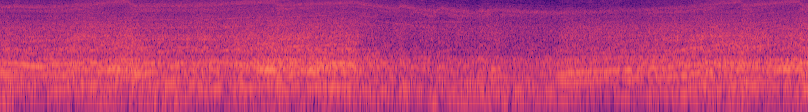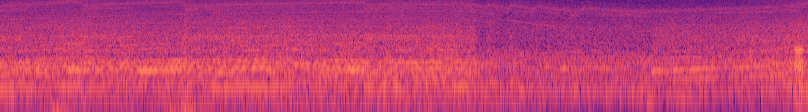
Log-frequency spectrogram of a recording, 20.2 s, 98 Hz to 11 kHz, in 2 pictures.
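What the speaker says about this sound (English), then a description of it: "that's a McLaren Honda we're catching" A McLaren Honda Formula 1 car engine in the F1 2017 racing game at Singapore, a steady high-pitched whine rising and falling through gear changes, loud and continuous with no talk.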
